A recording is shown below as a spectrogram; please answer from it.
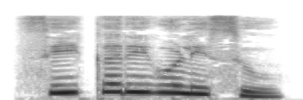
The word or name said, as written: ಸೀಕರಿಗೊಳಿಸು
